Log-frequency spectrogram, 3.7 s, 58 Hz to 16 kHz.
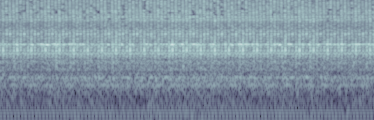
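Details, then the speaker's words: Kia Ceed 2.0 CRDi 140 hp diesel idling with a steady high squeal pulsing about 3.5 times a second. The rollers, alternator and AC compressor bearing were already serviced. The cause is a leaking vacuum pump on the alternator that runs in oil. "idę odpalam i poczekamy chwilę aż zacznie piszczeć nie wiem co prawda jak kamera będzie przenosiła wysokie dźwięki boiski są wysokiej częstotliwości jeszcze piszczy"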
